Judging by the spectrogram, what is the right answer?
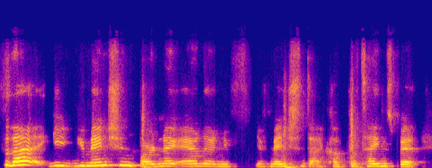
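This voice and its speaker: A woman hosting a podcast, telling stories in a chatty, animated way and acting out what people said. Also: fairly high pitch, a little fast. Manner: animated storyteller, quotes people, says "right?". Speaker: podcast host. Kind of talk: casual interview conversation.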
